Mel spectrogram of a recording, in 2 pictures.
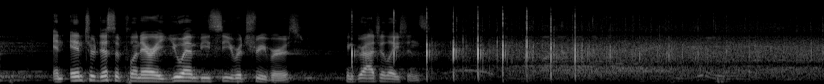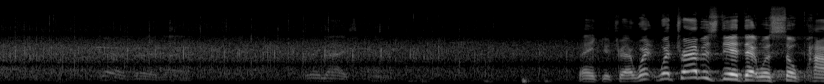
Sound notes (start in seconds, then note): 4.2 applause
